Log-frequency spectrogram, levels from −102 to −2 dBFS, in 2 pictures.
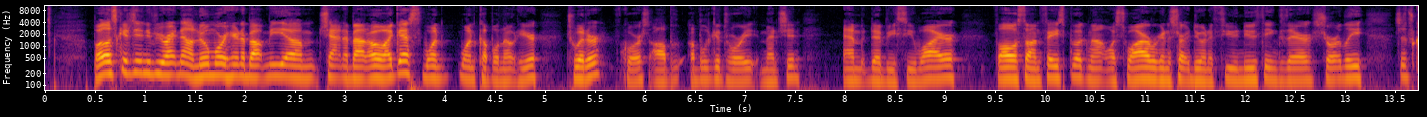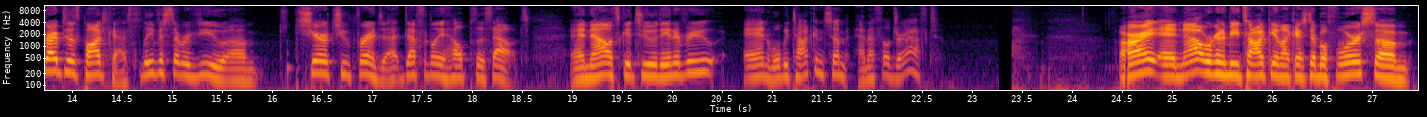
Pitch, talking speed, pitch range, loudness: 155 Hz, 210 wpm, 140-185 Hz, -25 LUFS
